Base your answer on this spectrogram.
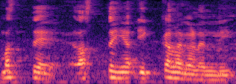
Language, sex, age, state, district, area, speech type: Kannada, male, 45-60, Karnataka, Dakshina Kannada, rural, spontaneous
